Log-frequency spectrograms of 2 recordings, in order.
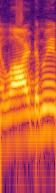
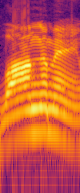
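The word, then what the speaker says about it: वाङ्मय: वाड में नहीं, वांग में।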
